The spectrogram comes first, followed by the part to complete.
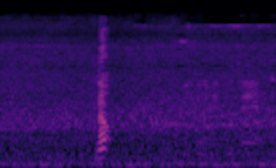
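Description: Steady low rumble of road traffic passing along a nearby road.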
